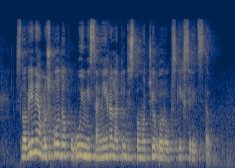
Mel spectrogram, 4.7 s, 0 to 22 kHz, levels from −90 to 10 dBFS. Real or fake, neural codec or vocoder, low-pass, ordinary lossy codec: fake; codec, 44.1 kHz, 7.8 kbps, Pupu-Codec; 14.4 kHz; MP3, 96 kbps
